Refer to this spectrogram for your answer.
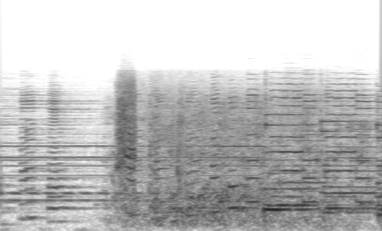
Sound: duck quacks

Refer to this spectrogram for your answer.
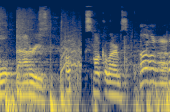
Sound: record scratch

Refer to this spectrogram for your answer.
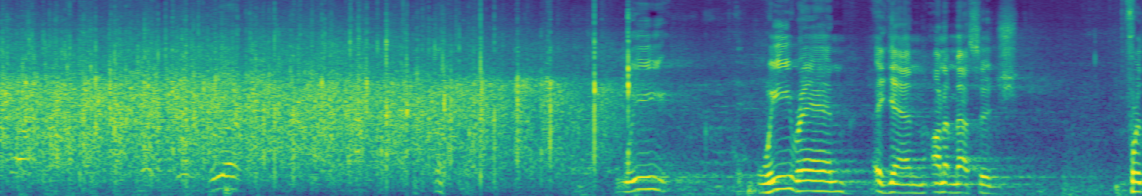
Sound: applause

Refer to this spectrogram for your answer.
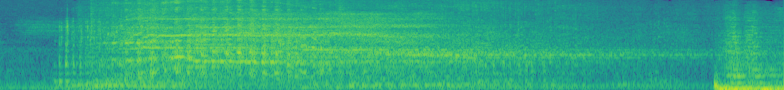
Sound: creature trilling

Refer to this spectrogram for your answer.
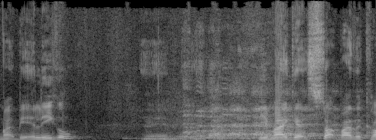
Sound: audience laughing

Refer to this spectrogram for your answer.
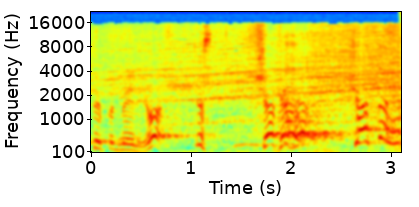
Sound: voiceover

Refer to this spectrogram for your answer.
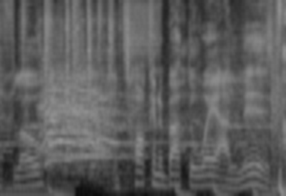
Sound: cheering

